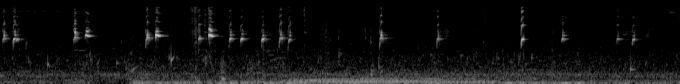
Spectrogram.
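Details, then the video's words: Moroccan goldfinch calls, given as female or group calls to stimulate silent goldfinches to sing: short, bright twittering call notes in irregular bursts, roughly two a second, over a low steady hum. "ترويض طيور الحسون بتبتات المقنين لتحفيز المقنين بتبت حسون للتدريب"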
